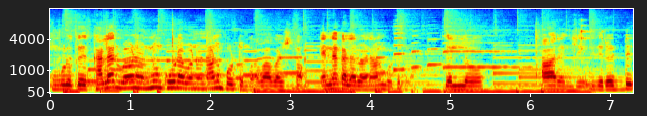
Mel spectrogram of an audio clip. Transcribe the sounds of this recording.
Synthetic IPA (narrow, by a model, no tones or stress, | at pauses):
ʊŋɡɐɭɯkːɯkɐlɐɾʋeːɳɐnːɯ̃mkuːɽɐʋeːɳɯʋnaːlɯ̃mpoːʈːɯŋɡɐɐʋaːʋɐɾɯʂɐt̪ɐ̃ː | ɛnːɐkɐlɐɾʋeːɳaːlɯmpoːʈːɯkːɯ | ɛlːoː | aːɾɐɲd͡ʒɯʔɪðɯɾɛɖːɯ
